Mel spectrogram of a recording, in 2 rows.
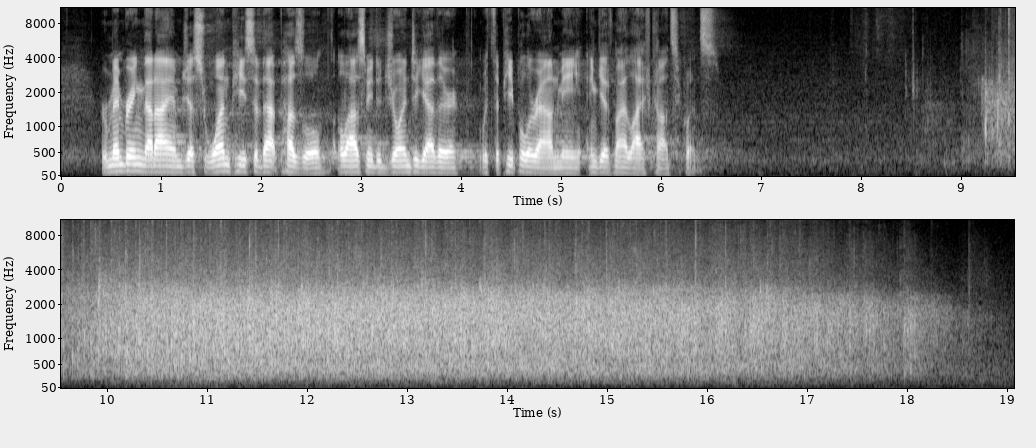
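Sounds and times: audience applause: 9.0 - 18.4.

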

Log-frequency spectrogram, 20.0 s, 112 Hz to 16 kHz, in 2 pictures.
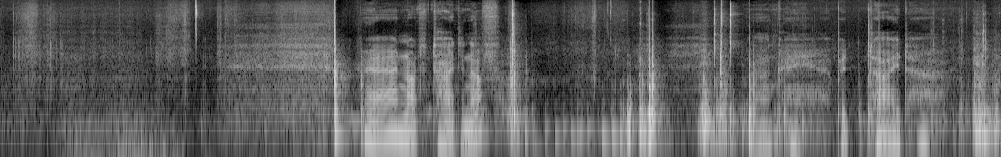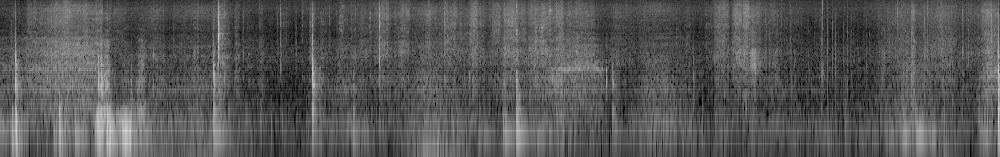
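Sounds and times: paper tissue rustling: 0.0 - 2.9, 9.8 - 20.0.

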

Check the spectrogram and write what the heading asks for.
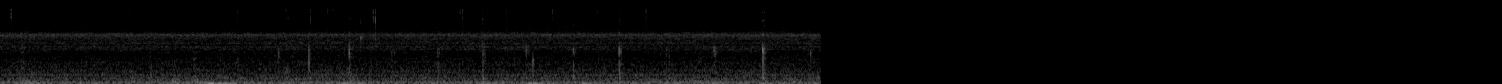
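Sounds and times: steady hiss: 0.0 - 8.2
goat lips clicking and smacking: 1.8 - 8.2.

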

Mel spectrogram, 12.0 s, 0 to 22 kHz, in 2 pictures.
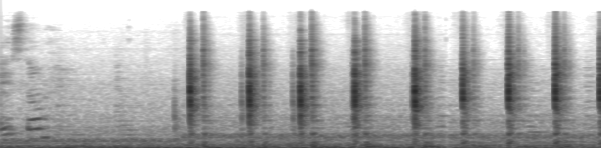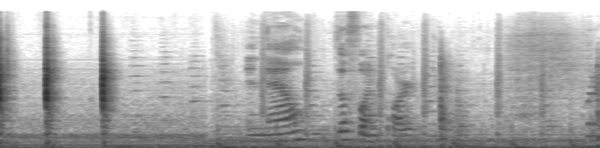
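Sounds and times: knife chopping on wooden board: 1.8 - 7.2.

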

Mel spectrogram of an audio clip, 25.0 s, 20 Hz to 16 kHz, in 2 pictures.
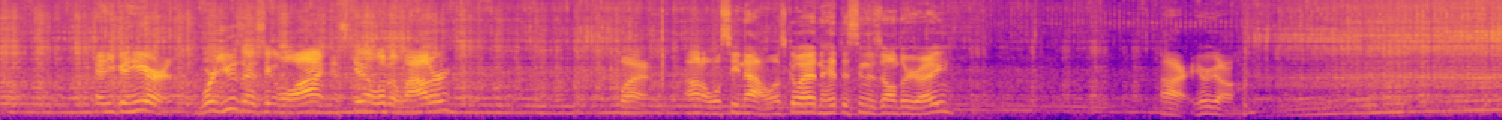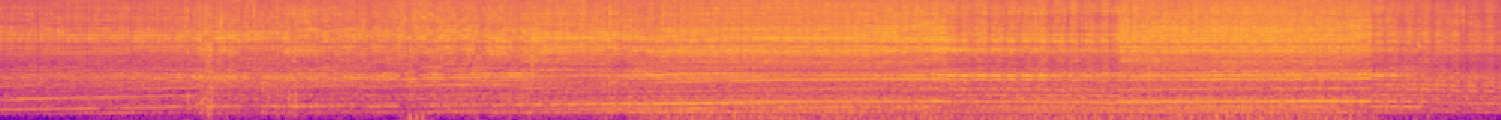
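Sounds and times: electric motor whining: 10.3 - 25.0.

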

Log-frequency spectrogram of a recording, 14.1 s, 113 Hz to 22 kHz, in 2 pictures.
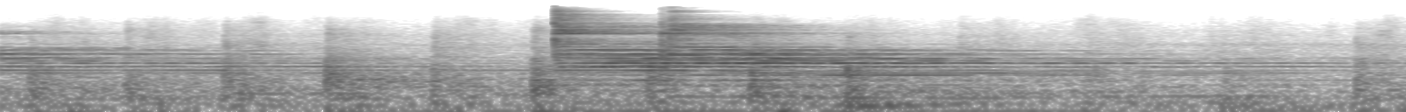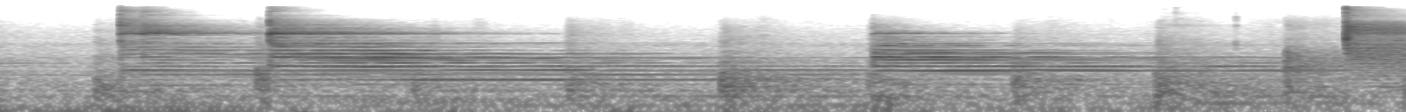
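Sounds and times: bell-like struck tones: 0.0 - 14.0.

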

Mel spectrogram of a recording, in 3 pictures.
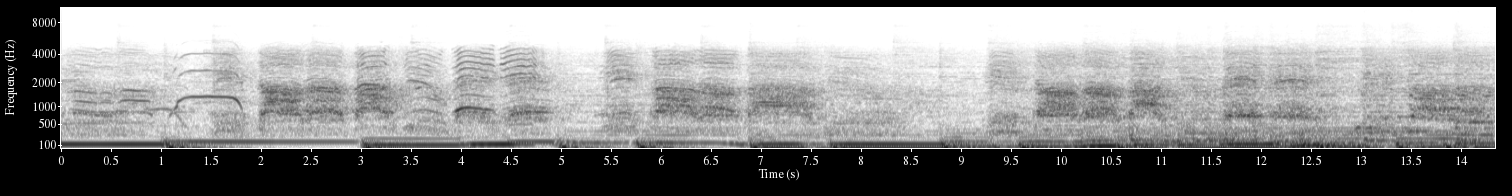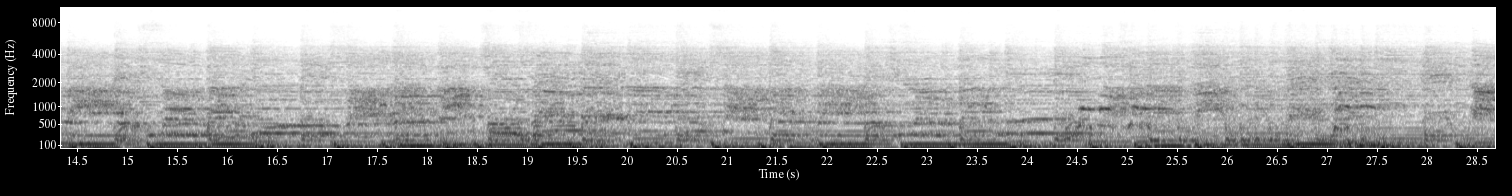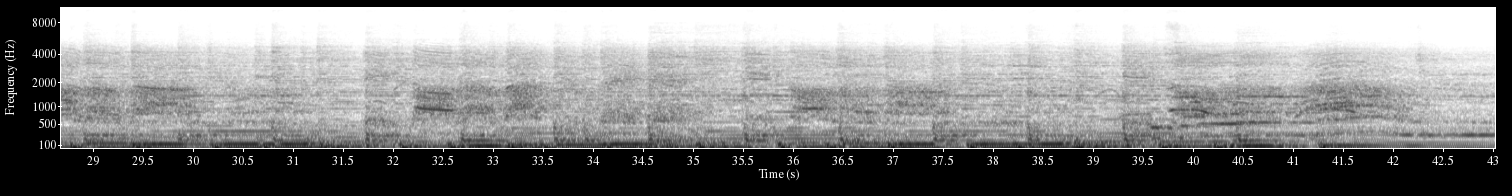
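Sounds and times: crowd singing along: 0.0 - 43.0
live pop-rock band: 0.0 - 43.0
man singing lead vocal: 9.8 - 38.5, 39.2 - 43.0.

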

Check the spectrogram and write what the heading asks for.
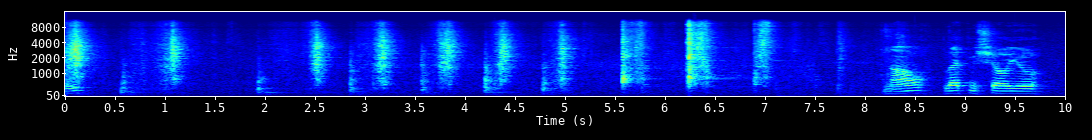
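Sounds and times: taping knife scraping joint compound: 0.0 - 7.3.

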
